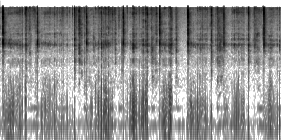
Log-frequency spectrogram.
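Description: A metal blade cuts and scrapes slices off a solid, hand-sized beige bar of soap held in long-nailed fingers, one bar throughout. A steady run of short, crisp cuts and scrapes comes through, with dull, low body and bright clicking edges on each stroke.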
